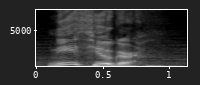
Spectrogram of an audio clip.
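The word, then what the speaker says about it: Níðhöggr: of the video I'll take a shot at pronouncing his name in Old Norse Neath Huger which also means malice Striker or Terror of corpses he is a dragon who NOS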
